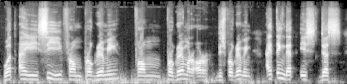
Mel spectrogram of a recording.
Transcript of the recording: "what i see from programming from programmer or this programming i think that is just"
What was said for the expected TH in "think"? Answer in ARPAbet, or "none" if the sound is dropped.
T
